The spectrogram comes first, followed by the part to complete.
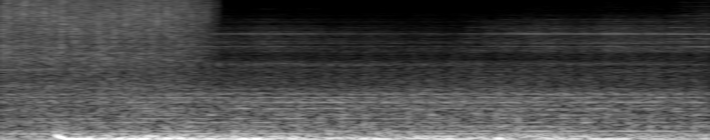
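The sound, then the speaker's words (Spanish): Water runs steadily from a laundry-room tap as iron bars are rinsed under it, a continuous rushing hiss with a deep rumble underneath. It starts abruptly, stays fairly loud, and the bright splashing top thins out after the first second. “Metieron toda la ropa que tenían puesta llena de sangre en bolsas de residuos y limpiaron los hierros que habían usado para asesinarlos en la canilla del lavadero.”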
